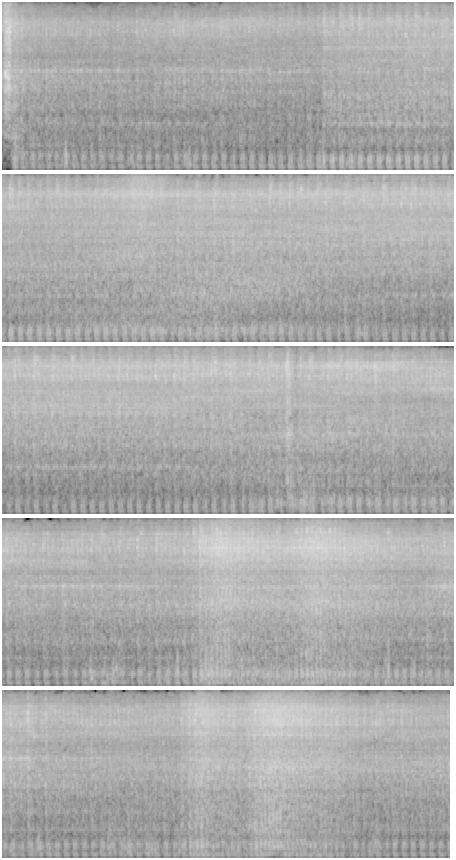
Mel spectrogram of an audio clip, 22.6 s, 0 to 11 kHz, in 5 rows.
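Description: Kawasaki ER-5's 500 cc parallel-twin running through an aftermarket Akrapovic exhaust, idling with an even, rapid pulse. It is revved briefly twice about fifteen seconds in, and twice more about twenty seconds in.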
